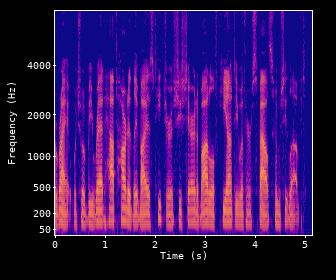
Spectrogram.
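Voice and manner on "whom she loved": usual speaking voice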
